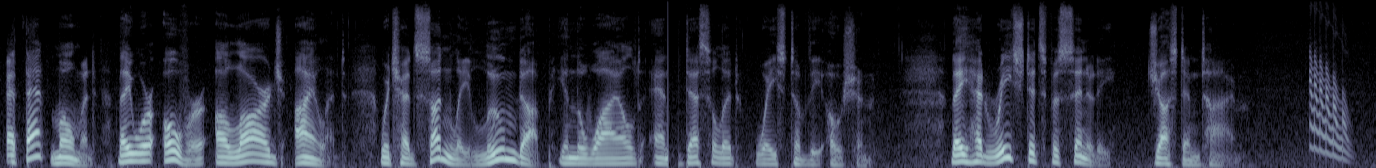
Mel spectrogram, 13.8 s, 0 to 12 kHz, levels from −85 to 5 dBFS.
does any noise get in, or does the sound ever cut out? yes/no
yes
